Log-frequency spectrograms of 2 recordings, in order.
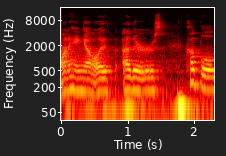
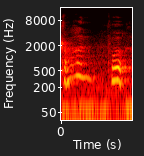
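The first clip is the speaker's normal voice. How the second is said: very high, coaxing tone. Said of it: "and I'm like".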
